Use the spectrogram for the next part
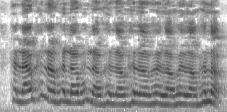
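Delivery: rapid string of teasing hellos; as fast as possible. A narrator's reading. Lori pesters Jeff with rapid hellos. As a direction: rattle them off as fast as you can. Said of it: "said Lori as fast as she could".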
